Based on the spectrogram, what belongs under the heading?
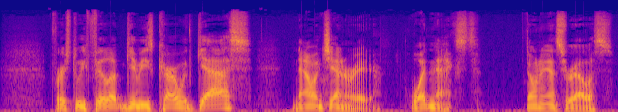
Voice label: elevator, survivor voice gambler; Left 4 Dead 2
